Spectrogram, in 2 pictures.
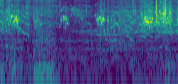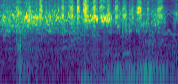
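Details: Budgerigar colony in an aviary. A few squawky chirps open, then the chatter builds into a busy, fast twittering that grows louder toward the end.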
